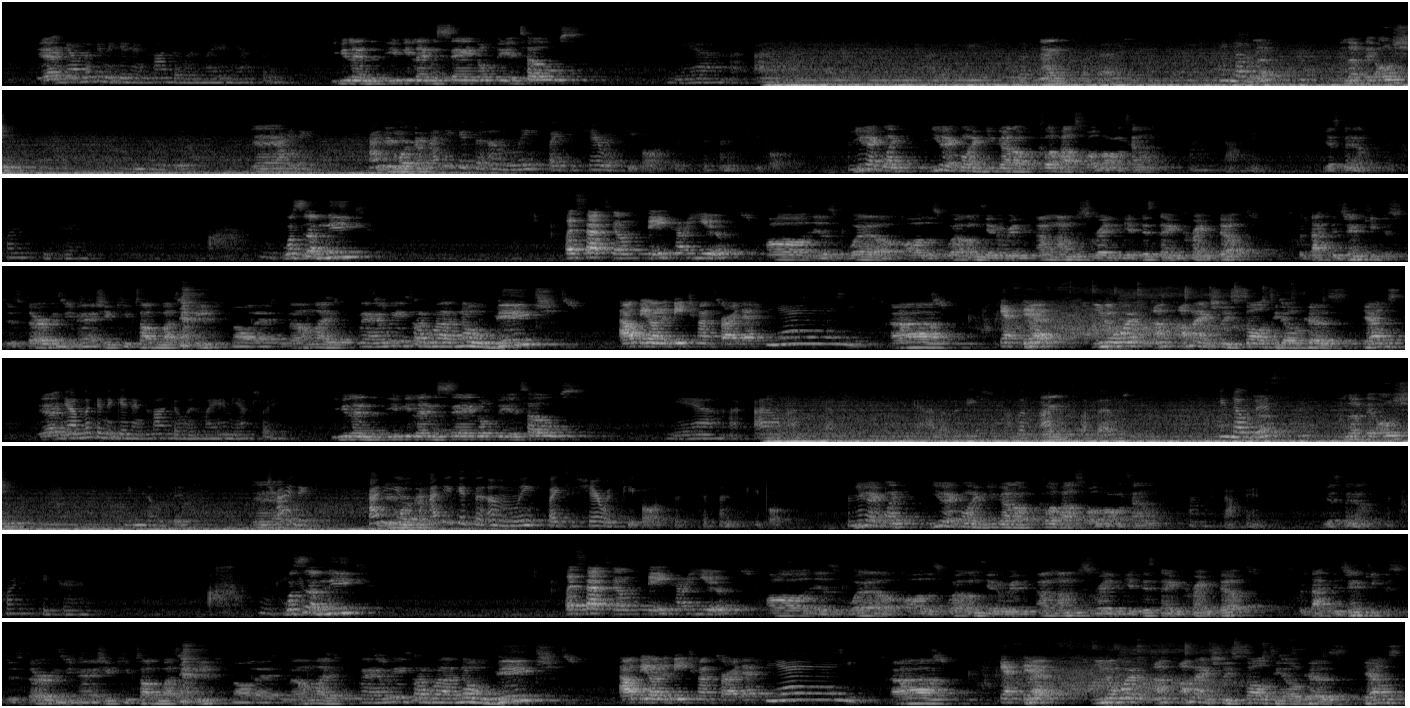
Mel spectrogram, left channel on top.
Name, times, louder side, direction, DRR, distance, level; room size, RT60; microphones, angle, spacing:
voice 1, 0.6-2.8 6.6-8.5 8.8-11.4 12.2-12.8 15.3-16.1 16.6-17.1 17.7-21.4 21.7-21.8 22.5-22.9 25.9-26.7 28.2-29.0 30.2-31.5 49.8-50.8, right 3 dB, 65° right, 6 dB, 0.4 m, -41 dB
voice 2, 3.3-5.8 10.3-10.6 12.5-12.6 13.3-14.2 16.5-16.9 17.8-18.3 22.5-23.0 23.3-25.6 27.3-27.7 30.9-31.6 35.8-40.5 41.2-47.7 51.1-51.5 52.4-52.6 53.1-56.1, left 1 dB, 55° left, -3 dB, 1.1 m, -34 dB
sound 1, 7.6-19.2, equal, 20° right, 1.1 m, -33 dB
voice 3, 33.8-35.4 43.9-44.3 48.4-49.7 52.1-54.3, left 2 dB, 10° left, -2 dB, 0.4 m, -32 dB
2.7 x 2.4 x 4.0 m, 0.88 s
head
